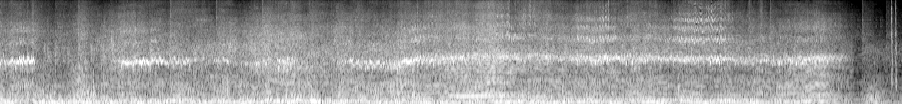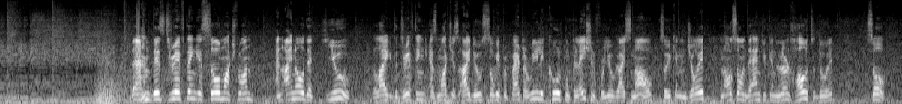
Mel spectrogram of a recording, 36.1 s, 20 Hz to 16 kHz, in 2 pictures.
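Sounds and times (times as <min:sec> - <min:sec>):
tyre squealing: 0:00.0 - 0:00.9, 0:02.1 - 0:17.1
motorcycle engine revving: 0:00.0 - 0:17.9
music: 0:00.0 - 0:24.0.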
